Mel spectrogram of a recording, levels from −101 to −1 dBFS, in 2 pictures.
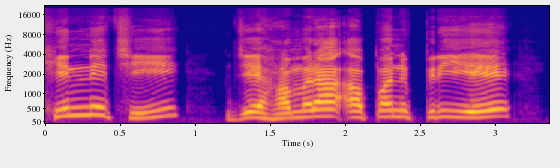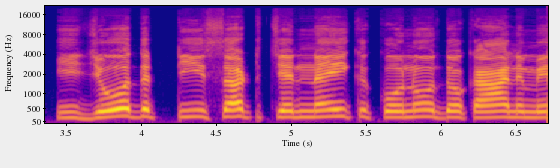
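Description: No technical faults are audible.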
